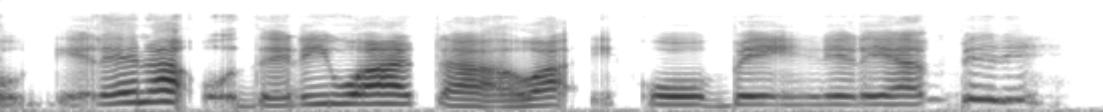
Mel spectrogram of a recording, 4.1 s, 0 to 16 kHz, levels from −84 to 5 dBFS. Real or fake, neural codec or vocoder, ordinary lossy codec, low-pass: fake; autoencoder, 22.05 kHz, a latent of 192 numbers a frame, VITS, trained on many speakers; none; 9.9 kHz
